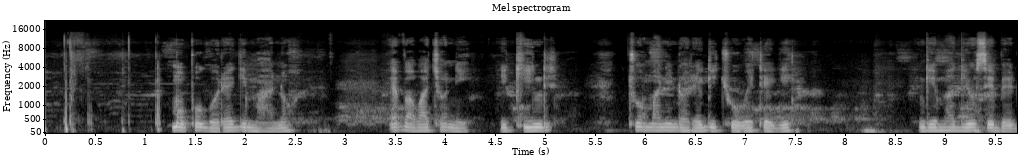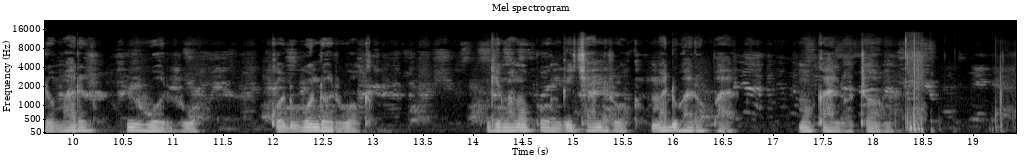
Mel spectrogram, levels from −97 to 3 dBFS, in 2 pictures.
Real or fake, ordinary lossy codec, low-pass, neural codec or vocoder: real; none; 14.4 kHz; none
